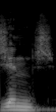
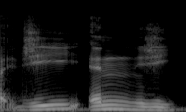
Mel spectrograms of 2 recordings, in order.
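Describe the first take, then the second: First: "جينج" as one word, not spelled letters; name run together. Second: "جي ان جي" said very slowly, each letter separate and soft; G-N-G spelled out. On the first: Host shows viewers the mistaken team name, one-syllable "جينج". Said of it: "مش جينج". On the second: Host clarifies the team's name for viewers, slow letter-by-letter "جي ان جي". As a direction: draw out "جي ان جي" as three distinct letter names. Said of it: "وزي ما بحب اوضح كل مره". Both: Shown as a demonstration.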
